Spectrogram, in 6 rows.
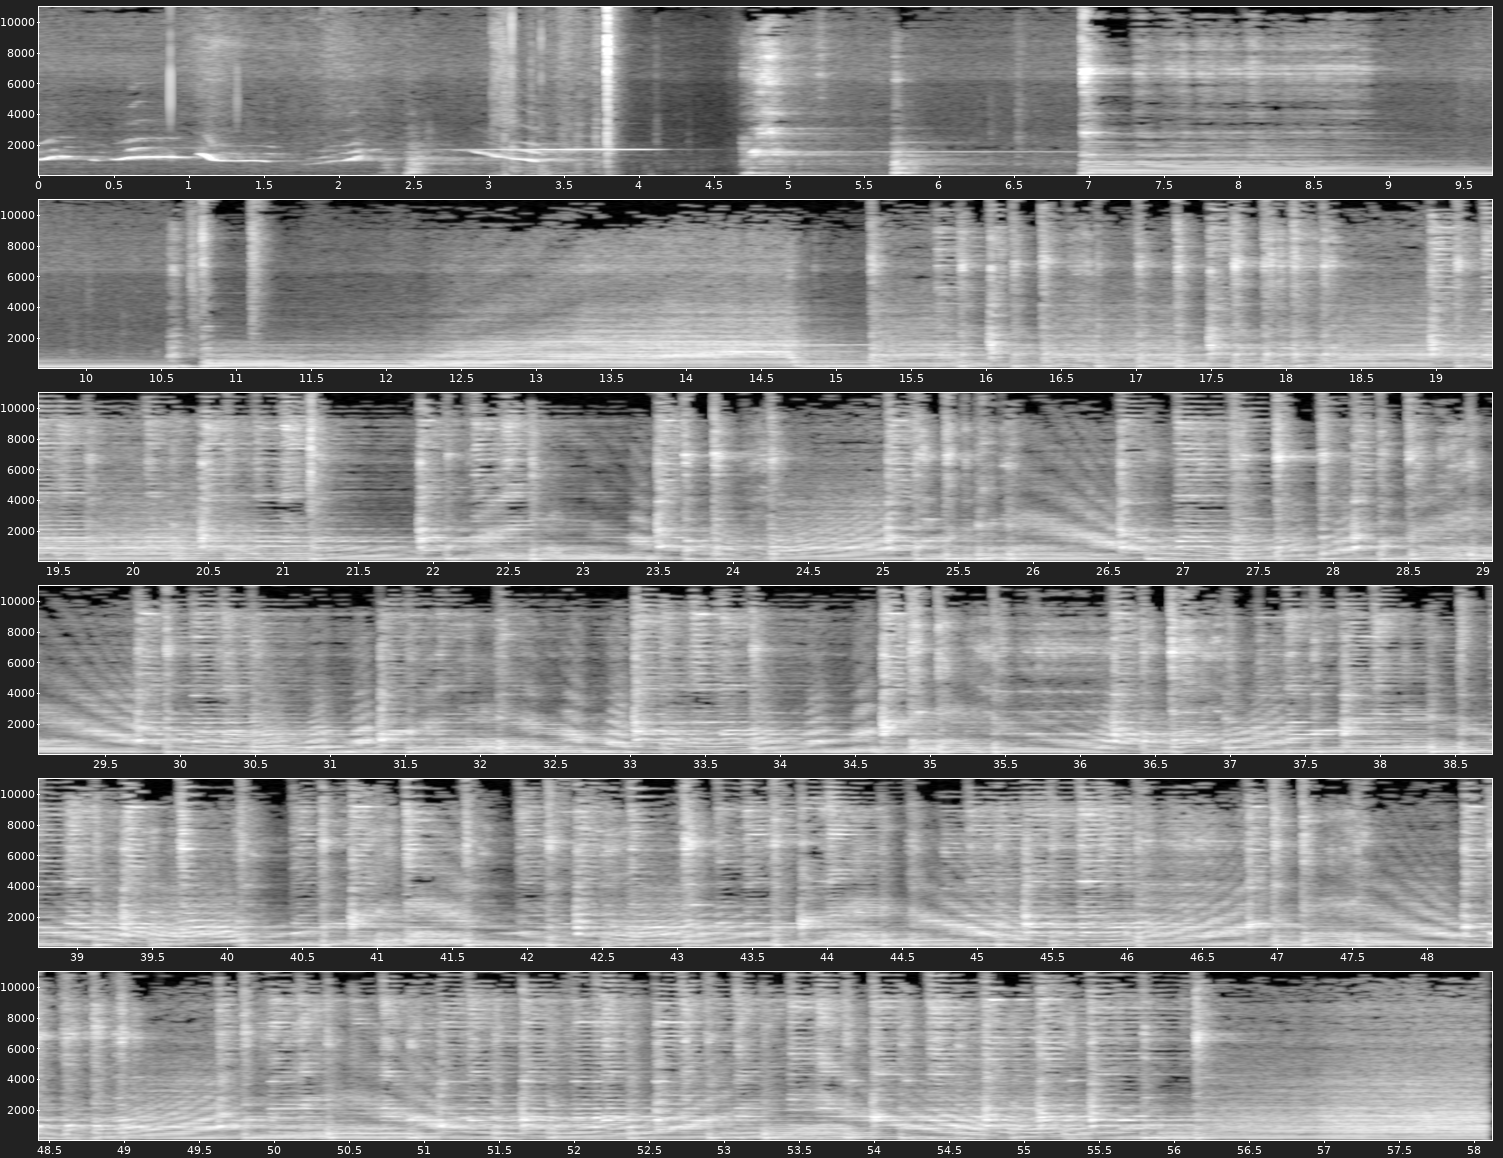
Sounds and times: Acoustic guitar: 0.0 - 58.1
Dubstep: 1.7 - 4.2, 10.6 - 58.1.

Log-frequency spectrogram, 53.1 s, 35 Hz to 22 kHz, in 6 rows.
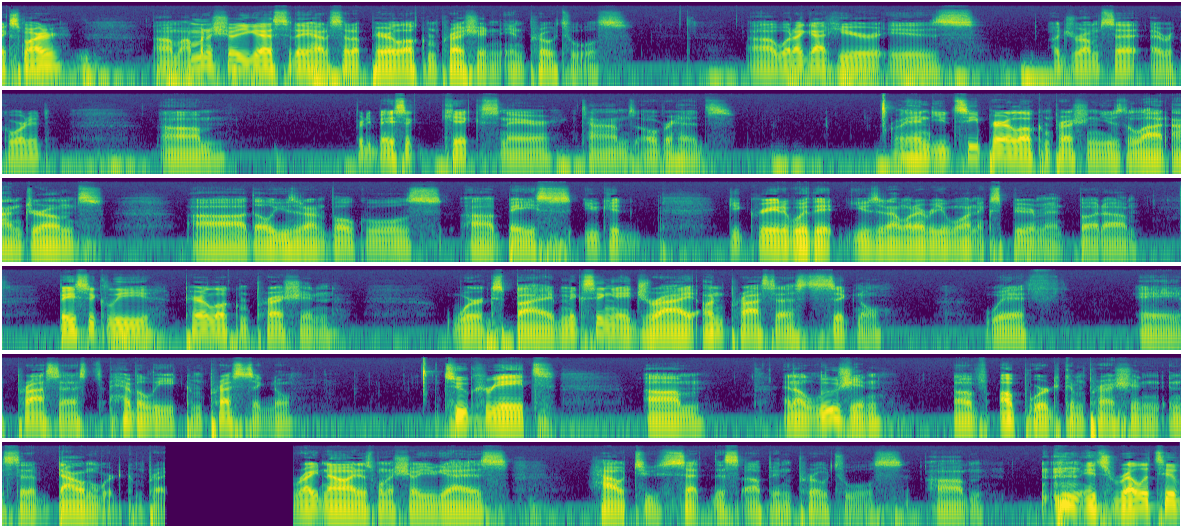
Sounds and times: Speech: 0.0 - 0.6, 1.2 - 4.8, 5.6 - 9.2, 10.0 - 10.6, 11.5 - 14.4, 15.5 - 18.5, 19.1 - 22.5, 23.1 - 26.2, 27.0 - 29.1, 29.9 - 33.2, 33.9 - 37.6, 38.6 - 39.6, 40.2 - 45.5, 46.4 - 53.0.

